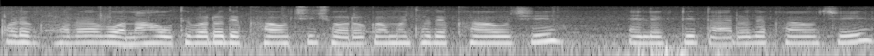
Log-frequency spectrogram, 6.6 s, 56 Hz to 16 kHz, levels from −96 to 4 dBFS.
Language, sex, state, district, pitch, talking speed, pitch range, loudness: Odia, female, Odisha, Khordha, 205 Hz, 100 wpm, 200-215 Hz, -14 LUFS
